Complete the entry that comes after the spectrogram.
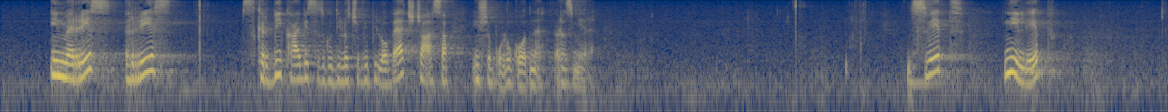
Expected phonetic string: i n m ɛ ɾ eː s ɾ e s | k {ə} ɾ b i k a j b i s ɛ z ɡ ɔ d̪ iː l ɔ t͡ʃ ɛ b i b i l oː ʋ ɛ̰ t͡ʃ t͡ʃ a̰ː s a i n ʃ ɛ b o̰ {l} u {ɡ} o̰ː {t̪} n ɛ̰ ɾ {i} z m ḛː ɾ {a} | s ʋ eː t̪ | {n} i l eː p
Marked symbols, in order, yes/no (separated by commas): yes, yes, yes, no, no, no, yes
